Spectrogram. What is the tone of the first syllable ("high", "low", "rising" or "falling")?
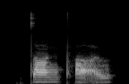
high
